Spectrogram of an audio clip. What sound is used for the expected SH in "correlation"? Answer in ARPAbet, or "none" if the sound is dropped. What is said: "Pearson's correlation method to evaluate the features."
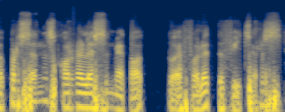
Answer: S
